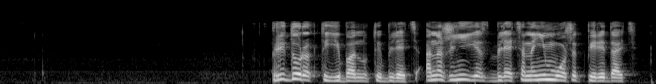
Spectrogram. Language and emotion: Russian, angry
